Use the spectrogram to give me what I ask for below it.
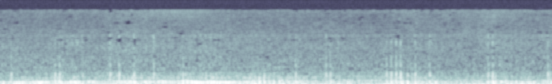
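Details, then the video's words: Cat's low, even purr, a continuous soft rumble with faint rhythmic pulsing and a little background hum. "Cat purring compilation"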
